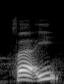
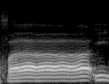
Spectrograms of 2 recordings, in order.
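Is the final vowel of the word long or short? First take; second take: short; long. First: The final vowel is kept short. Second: The final vowel is drawn out long. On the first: The speaker calls it right. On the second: The speaker calls it wrong.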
